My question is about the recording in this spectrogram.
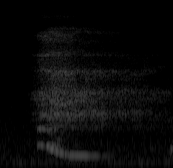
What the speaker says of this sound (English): just take a few full deep breaths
